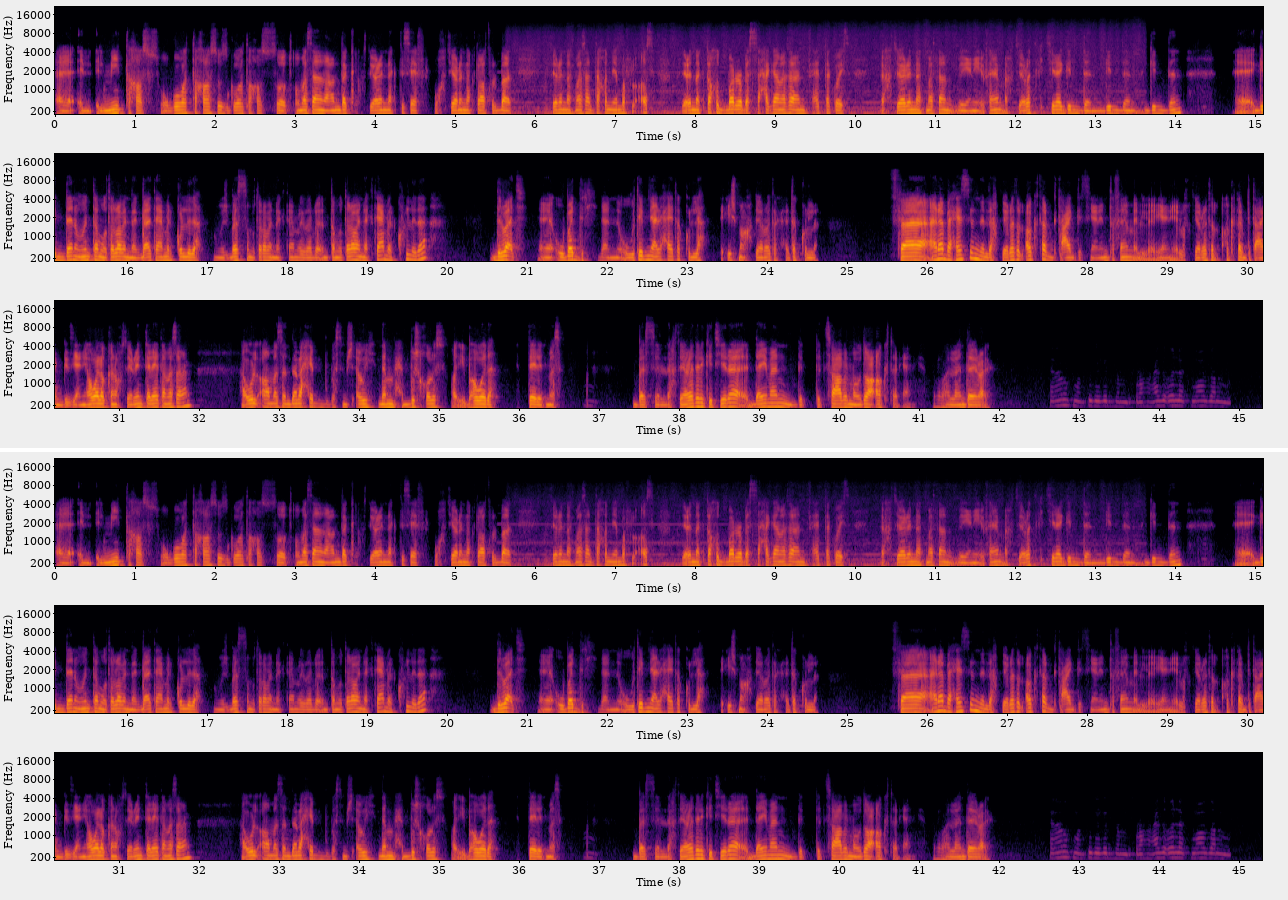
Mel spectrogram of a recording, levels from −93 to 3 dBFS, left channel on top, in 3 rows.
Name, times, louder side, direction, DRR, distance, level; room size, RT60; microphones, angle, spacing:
voice 1, 0.0-14.1 14.7-19.9 20.5-24.6 25.6-31.9 32.5-35.7 36.1-36.5 37.4-40.9 41.2-41.9, left 3 dB, 30° left, 0.5 m, -26 dB
Wind instrument woodwind instrument, 5.5-9.4, right 2 dB, 5° right, 2.7 m, -60 dB
sound 1, 5.6-13.7, left 2 dB, 50° left, 1.0 m, -44 dB
voice 2, 42.6-44.9, equal, 25° right, 2.3 m, -56 dB
head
